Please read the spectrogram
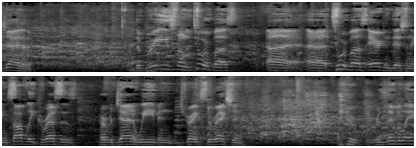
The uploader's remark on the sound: Recorded at the Doug Fir Lounge in Portland, OR on Aug 24, 2014.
